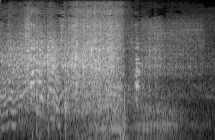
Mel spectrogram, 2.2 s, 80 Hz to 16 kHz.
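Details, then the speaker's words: 1984 Ford Thunderbird 5.0 V8 that sat for years, with fuel poured down the intake. It catches with a rough sputter, briefly speeds up, then fades, and later backfires; fuel delivery fault, starts only on primer. "we're just gonna drop a little bit of fuel down in there and uh just see if she'll bark i think she's got fire she sped up"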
